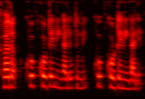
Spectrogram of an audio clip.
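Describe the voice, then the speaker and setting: A woman's voice: high-pitched, fairly even intonation, very fast, lightly acted. A woman voicing a chatty young sister-in-law in a village cartoon, bickering and confronting.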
